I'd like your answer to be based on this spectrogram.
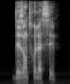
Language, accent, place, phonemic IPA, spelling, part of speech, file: French, France, Lyon, /de.zɑ̃.tʁə.la.se/, désentrelacer, verb, LL-Q150 (fra)-désentrelacer.wav
- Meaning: to deinterlace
